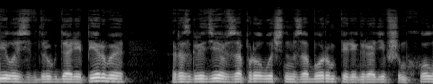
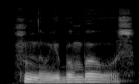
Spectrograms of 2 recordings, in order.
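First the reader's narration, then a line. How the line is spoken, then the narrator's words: Stunned mutter. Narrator (Russian): пробормотал Панов Первый, также ошеломленный масштабами авиамонстра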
